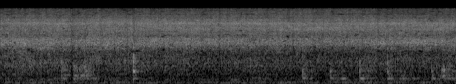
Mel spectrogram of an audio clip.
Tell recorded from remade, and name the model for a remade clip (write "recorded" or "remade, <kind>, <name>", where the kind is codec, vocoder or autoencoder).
remade, vocoder, BigVGAN v2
